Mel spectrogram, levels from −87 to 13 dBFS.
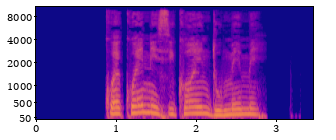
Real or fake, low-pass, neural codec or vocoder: fake; 9.9 kHz; vocoder, 48 kHz, 128 mel bands, Vocos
